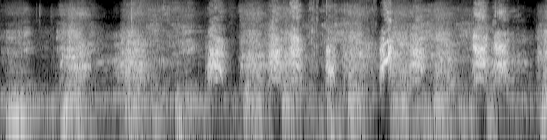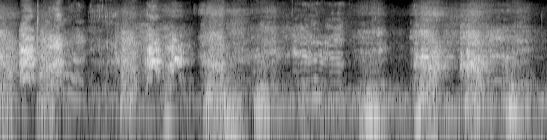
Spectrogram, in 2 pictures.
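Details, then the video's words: Dog inside a home barking at dogs barking on TV, giving repeated rough barks in irregular runs throughout, over a steady low television soundtrack. "barking at dogs barking on tv"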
